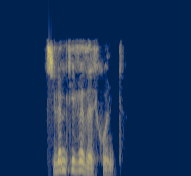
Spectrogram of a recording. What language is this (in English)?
Kabyle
